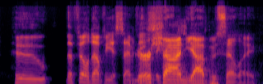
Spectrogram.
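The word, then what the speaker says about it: Guerschon Yabusele: I'm not going to be able to pronounce who the Philadelphia 76ers. Gershon Yabusele. It's not hard. Like Yabusele. Gershon Yabusele.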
